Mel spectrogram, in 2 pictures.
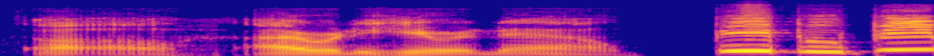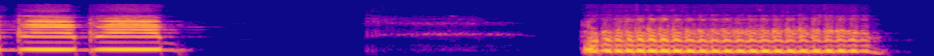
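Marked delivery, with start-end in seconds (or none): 1.8-2.8 squeaky electronic beeping; high robot beeps. Retold or imitated. 3.8-4.6 buzzing noise. Retold or imitated. Imitated noise.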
